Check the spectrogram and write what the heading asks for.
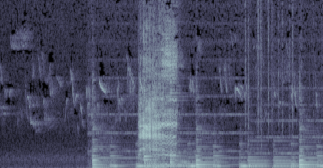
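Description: Cartoon score music starts about two seconds in, with stacked, plucked-sounding notes. A single sheep's bleat comes over it about three seconds in.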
